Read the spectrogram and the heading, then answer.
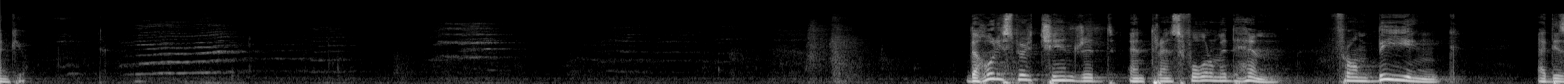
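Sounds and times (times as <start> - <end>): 
speech: 0.0 - 0.3, 9.7 - 14.6, 15.4 - 15.6
low room hum: 0.0 - 15.6
door closing with a soft bump: 8.1 - 8.8.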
